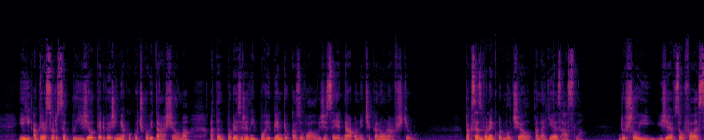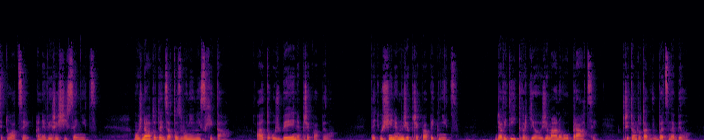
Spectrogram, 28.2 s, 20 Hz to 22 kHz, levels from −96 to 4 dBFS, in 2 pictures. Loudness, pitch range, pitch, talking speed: -40 LUFS, 170-210 Hz, 190 Hz, 145 wpm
